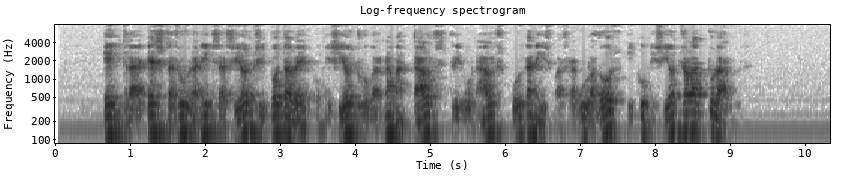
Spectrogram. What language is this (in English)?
Catalan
